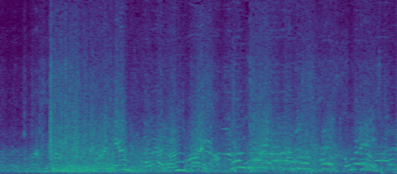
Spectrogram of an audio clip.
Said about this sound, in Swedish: Kaoset som utbryter när människor förstår att soldaterna inte skjuter gummikulor utan skarpa skott.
